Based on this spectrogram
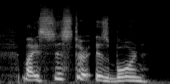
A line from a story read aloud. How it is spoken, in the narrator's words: screaming with joy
